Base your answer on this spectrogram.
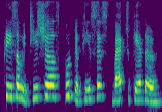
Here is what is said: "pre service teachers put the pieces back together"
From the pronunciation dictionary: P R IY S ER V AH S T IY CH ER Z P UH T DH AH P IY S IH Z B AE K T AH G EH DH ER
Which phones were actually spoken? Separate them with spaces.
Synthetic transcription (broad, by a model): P R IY S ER W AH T T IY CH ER S P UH T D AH P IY S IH S B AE K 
